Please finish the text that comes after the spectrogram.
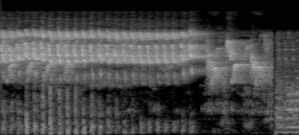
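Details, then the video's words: Long brown fulvetta song used as a training recording for young white-rumped shamas: a fast high buzzy trill, then a few sharp whistled notes near the end. "Cililin gacor panjang"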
